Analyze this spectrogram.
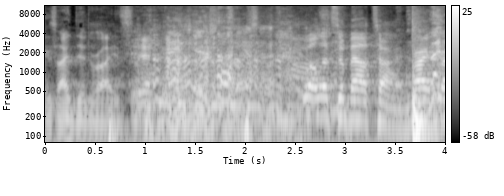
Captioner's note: all laughing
